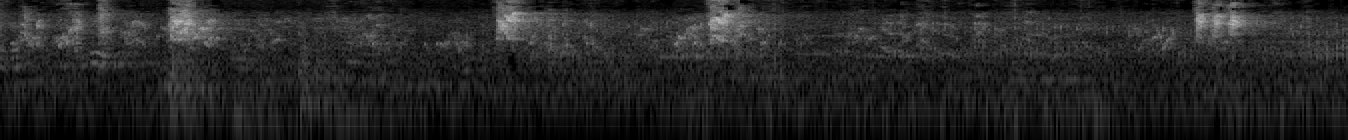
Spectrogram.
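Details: Budgerigar calling with brief, sharp, high chirps roughly every one to one and a half seconds, some doubled, against a constant low background noise.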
